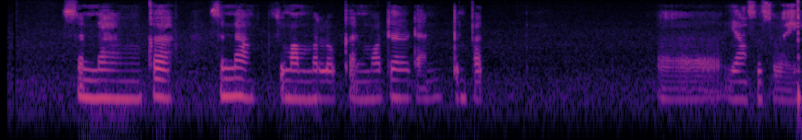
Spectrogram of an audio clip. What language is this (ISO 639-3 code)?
msi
